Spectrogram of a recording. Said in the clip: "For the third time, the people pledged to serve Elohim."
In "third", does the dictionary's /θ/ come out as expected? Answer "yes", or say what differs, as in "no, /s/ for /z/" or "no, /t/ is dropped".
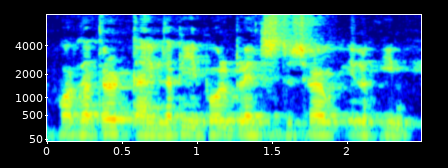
no, /t/ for /θ/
